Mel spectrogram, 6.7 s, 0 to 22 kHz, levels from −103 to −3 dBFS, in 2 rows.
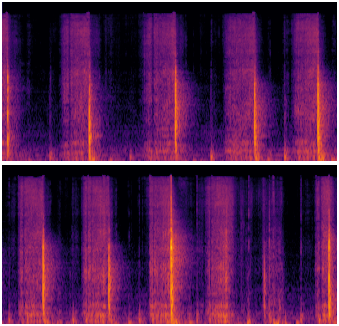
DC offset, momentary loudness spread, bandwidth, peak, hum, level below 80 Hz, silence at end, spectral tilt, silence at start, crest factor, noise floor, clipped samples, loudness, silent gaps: under 0.1%; 26 LU; 16.5 kHz; 0 dBFS; none; -52 dBFS; 0 s; -2.5 dB/octave; 0 s; 34 dB; -59 dBFS; under 0.1%; -31 LUFS; none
